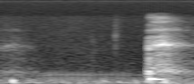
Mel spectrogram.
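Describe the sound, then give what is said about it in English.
A cat sitting on a person's lap purrs softly and steadily with a low, rhythmic rumble. Near the end a sudden louder, breathy burst cuts in. “My cat has very nice purse.”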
